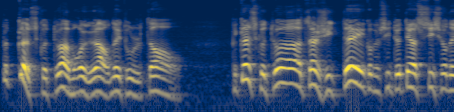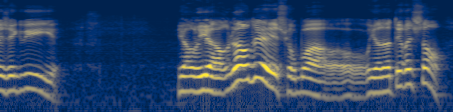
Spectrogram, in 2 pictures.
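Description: A man's voice: a little high, creaky, full character voice. A man doing a nervous, blustering traveler. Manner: anxious, fretful muttering. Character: cowardly land surveyor, blustering then pleading.

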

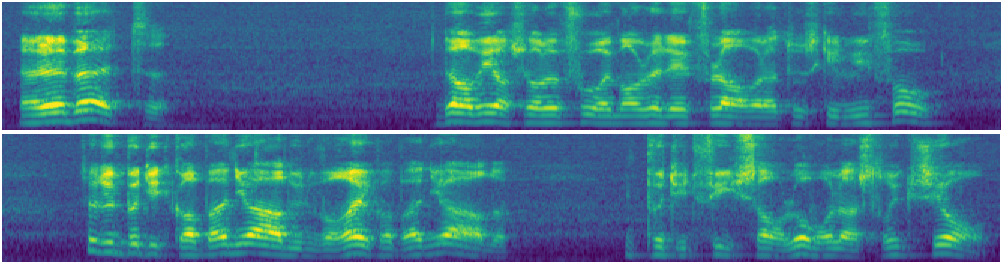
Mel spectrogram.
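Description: A man's voice: medium pitch, slow, long pauses, darkish tone. A man voicing a vain, touchy young male clerk in love, talking in a fretful, self-important way. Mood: piqued. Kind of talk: audiobook reading.

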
